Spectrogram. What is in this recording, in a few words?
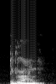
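"begrime", British English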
